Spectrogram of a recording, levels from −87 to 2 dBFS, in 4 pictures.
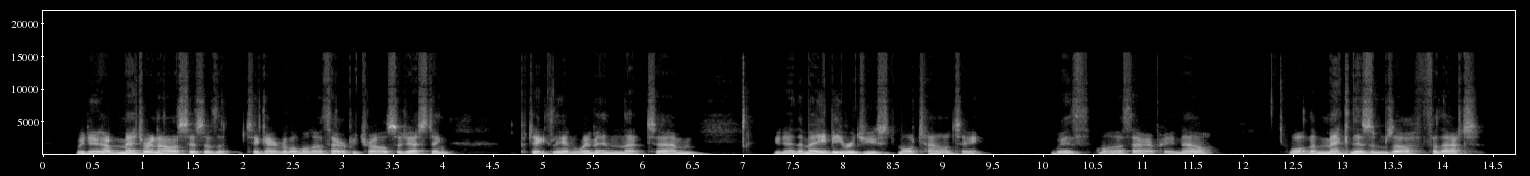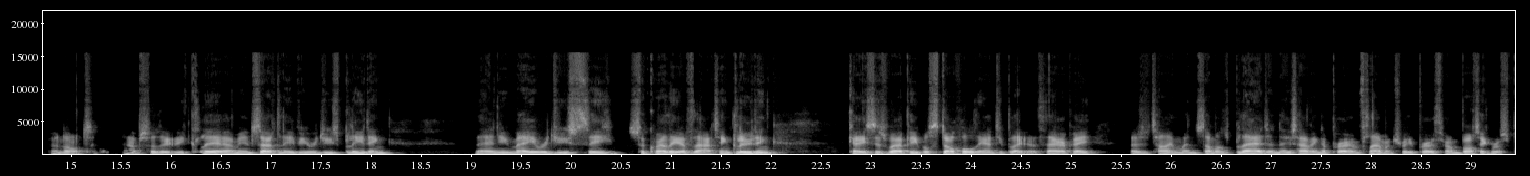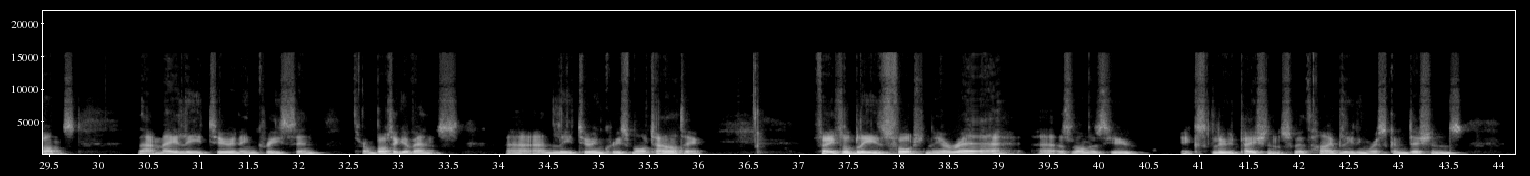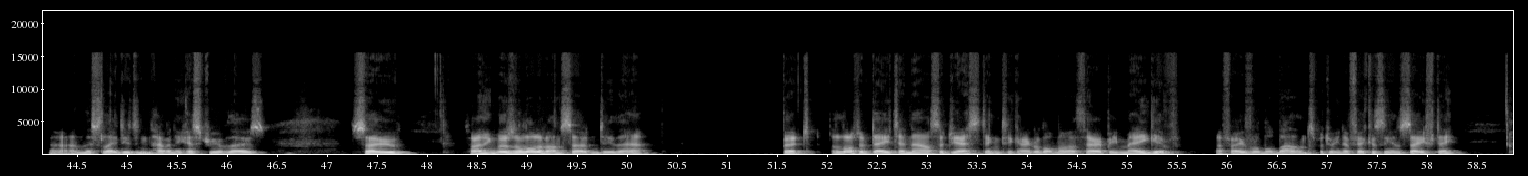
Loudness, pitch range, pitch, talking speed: -24 LUFS, 100-115 Hz, 105 Hz, 145 wpm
